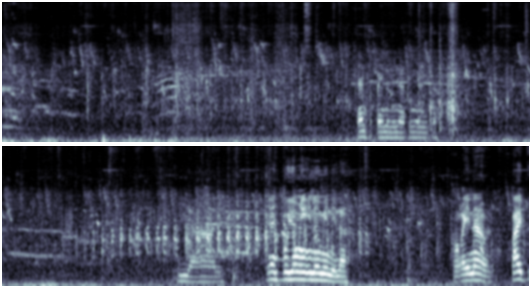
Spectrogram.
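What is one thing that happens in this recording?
Birds chirp nearby.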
